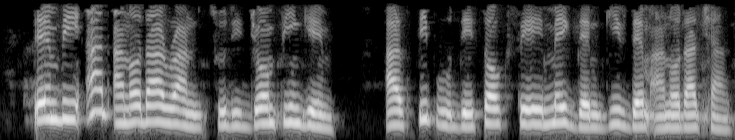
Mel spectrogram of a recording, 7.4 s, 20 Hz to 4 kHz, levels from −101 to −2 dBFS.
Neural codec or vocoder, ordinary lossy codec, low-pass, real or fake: none; MP3, 32 kbps; 3.6 kHz; real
